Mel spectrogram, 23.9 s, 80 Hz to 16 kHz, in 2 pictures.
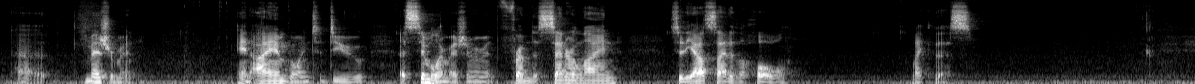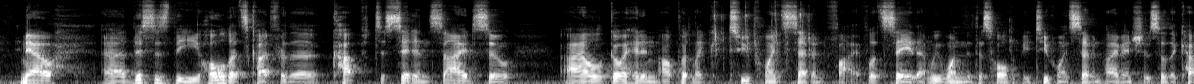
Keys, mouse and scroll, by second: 18.9-19.8 typing.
